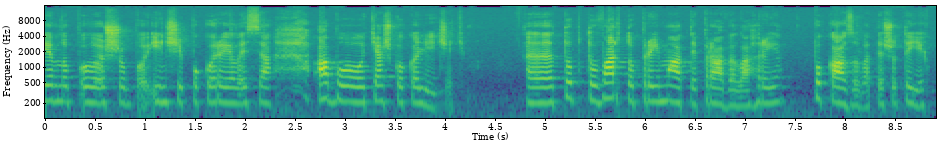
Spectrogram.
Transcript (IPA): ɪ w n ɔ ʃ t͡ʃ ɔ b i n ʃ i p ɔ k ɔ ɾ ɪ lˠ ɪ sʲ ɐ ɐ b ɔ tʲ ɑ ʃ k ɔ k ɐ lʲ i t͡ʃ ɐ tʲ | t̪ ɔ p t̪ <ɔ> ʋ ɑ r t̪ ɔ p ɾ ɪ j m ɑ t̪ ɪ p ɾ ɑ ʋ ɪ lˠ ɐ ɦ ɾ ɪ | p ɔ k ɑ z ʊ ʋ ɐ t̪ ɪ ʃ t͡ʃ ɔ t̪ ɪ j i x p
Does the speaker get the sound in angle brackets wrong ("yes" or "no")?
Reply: no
